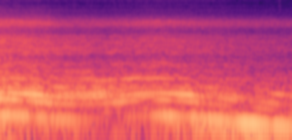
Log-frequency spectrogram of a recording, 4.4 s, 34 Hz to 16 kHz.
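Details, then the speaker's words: 2012 Chevrolet Tahoe V8 with a P0300 misfire complaint: revs rise and fall with an uneven, lumpy beat instead of a clean drone, a roving misfire on cylinders 1, 2, 7 and 8. The cause was traced to worn spark plugs. "لازم تاخذ حق الوكاله العموم هذا التشخيص عشان الواحد يستفيد منه طلعت المشكله من البواجي"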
